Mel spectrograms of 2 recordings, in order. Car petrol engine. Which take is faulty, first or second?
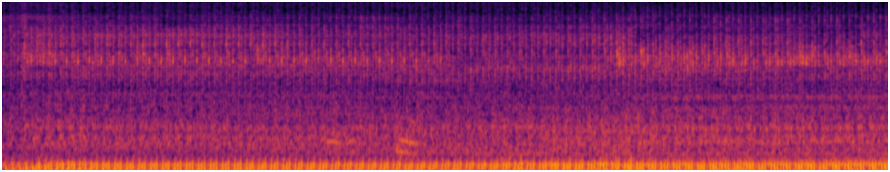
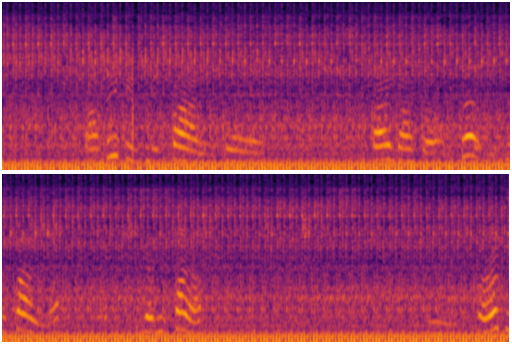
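first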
